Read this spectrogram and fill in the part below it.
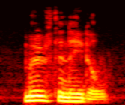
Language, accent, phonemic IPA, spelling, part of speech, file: English, Australia, /ˌmuːv ðə ˈniː.dəl/, move the needle, verb, En-au-move the needle.ogg
- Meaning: To change a situation to a noticeable degree; to make an appreciable difference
